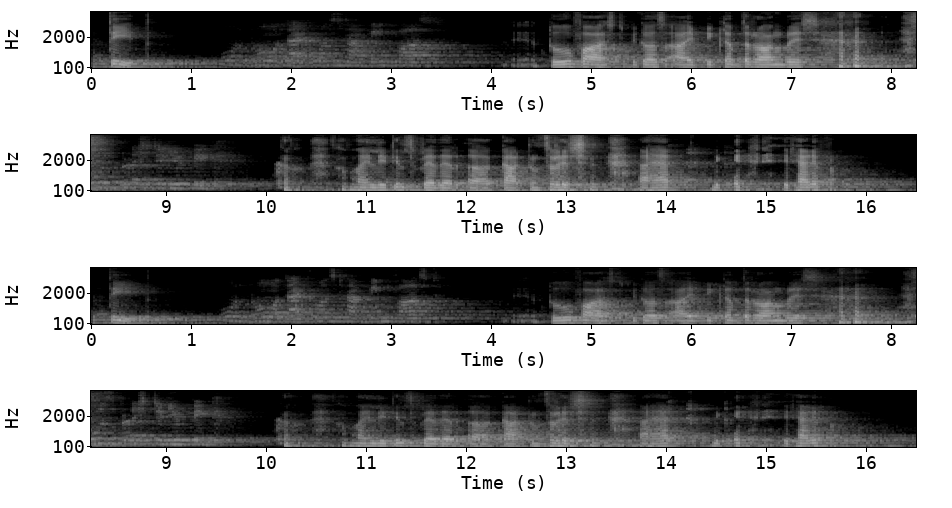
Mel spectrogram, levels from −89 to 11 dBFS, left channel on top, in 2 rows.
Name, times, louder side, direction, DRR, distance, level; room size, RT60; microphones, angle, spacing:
voice 1, 1.3-3.4 8.2-9.7 13.9-14.3, right 2 dB, 40° right, -2 dB, 3.7 m, -45 dB
voice 2, 4.3-7.8 8.1-8.3 10.1-14.1 14.5-15.7, left 3 dB, 80° left, 11 dB, 0.8 m, -31 dB
21.0 x 19.0 x 2.9 m, 2.6 s
head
